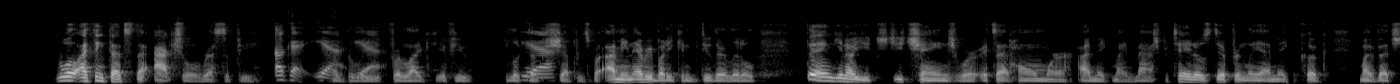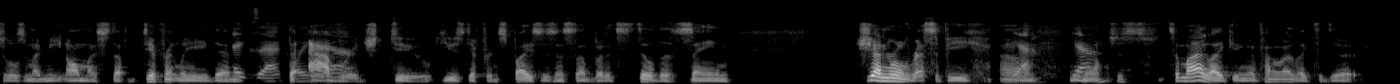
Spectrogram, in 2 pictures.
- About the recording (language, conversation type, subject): English, podcast, How does cooking at home change the way we enjoy and connect with our food?
- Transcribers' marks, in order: none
